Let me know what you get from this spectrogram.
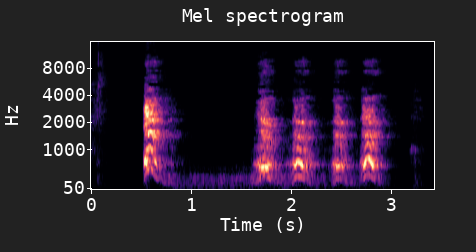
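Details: Shiba Inu barking at something unseen: one loud opening bark followed by a low rumbling growl, then four quick barks spaced roughly a third of a second apart, ending with a faint soft yip.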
